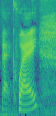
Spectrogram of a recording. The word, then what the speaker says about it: Bequia: a whistle-stop tour of the beautiful island of Bequia. So, the first question people ask, other than how to pronounce it, so despite being spelled like the queer, it's actually pronounced Bequia.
